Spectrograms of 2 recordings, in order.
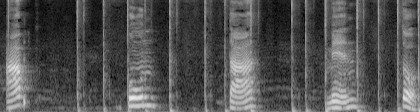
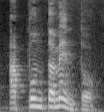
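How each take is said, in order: First: "appuntamento" very slowly, ap-pun-ta-men-to with long gaps; syllable by syllable. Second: Said in the usual way. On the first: Shown as a demonstration. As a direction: break "appuntamento" into five separate syllables. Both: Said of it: "এটা syllable আকারে পড়বো আমরা".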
